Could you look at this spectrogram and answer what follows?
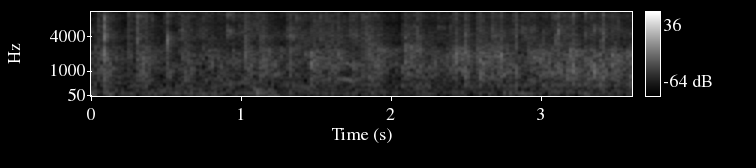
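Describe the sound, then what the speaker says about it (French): A small audience at a music contest claps, a scattered, uneven round of applause with louder individual claps near the start, alongside faint voices. "Allez, un petit applaudissement."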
